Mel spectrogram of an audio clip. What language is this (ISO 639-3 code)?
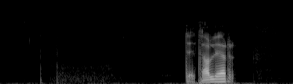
nor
